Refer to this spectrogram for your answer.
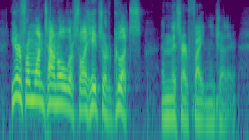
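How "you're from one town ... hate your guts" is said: put-on loud Irish accent slipping into Scottish. Imitating people from ireland who hate the next town: irish accent sounding scottish. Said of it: "obviously that guy was an imposter 'cause that was Scottish".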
